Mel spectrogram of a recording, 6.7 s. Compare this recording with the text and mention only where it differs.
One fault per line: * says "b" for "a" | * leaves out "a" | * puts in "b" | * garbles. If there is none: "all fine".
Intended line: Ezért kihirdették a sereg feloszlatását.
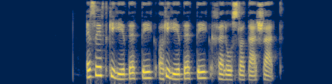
* says "kihirdették" for "sereg"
